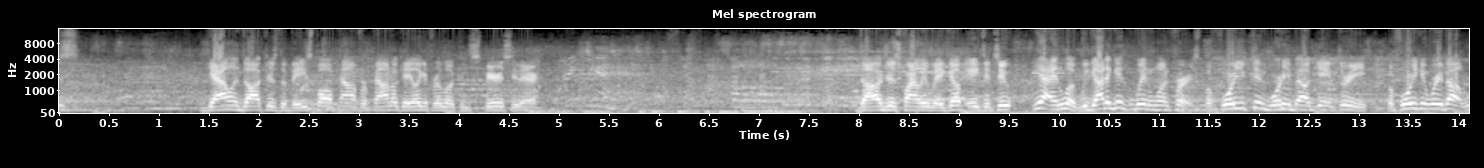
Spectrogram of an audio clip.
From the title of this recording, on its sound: Live From Dodger Stadium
